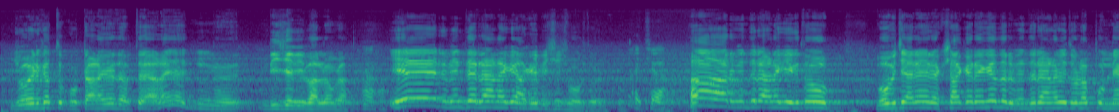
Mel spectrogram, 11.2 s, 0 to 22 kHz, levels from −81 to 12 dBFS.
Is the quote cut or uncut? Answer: uncut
